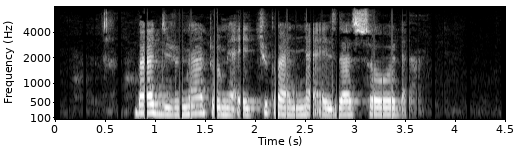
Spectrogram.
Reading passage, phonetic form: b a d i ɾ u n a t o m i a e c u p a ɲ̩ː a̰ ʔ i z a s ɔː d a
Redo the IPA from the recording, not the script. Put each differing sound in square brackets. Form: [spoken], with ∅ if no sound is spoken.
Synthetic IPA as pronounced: b a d i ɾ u n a t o m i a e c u p a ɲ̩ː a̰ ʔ [e] z a s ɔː d a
